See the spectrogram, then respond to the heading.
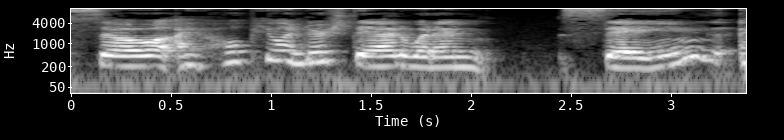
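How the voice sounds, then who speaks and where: This is a woman's voice. She speaks with a Japanese accent. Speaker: YouTube reaction video creator. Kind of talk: casual vlog reaction commentary. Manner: casual, chatty with fillers.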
